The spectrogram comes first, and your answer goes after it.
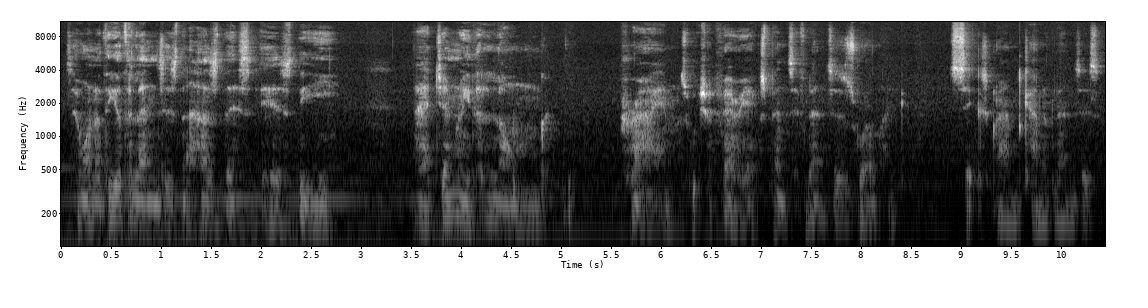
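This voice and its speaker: A British man speaks very softly in a deep voice, often slipping toward a whisper. He takes his time as he chats in an unscripted ASMR style, murmuring gently playful asides. Music plays clearly behind him. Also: monotone, measured pace, poor audio. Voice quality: soft, breathy, often near whisper. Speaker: ASMR product reviewer. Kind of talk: soft-spoken ASMR, unscripted unboxing chat.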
